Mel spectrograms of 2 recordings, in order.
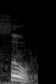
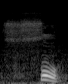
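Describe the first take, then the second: First: It sounds thin, with the jaw kept back. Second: It sounds thick, with the jaw pushed forward. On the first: The speaker calls it right. "tapi su" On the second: The speaker calls it wrong. "Jangan mengucapkan su"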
